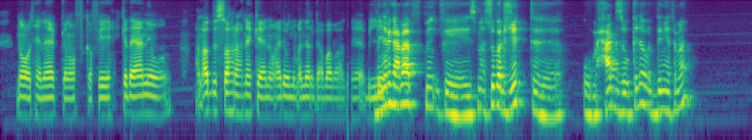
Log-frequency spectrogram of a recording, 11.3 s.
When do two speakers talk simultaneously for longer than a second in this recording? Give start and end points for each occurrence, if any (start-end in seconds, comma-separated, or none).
none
